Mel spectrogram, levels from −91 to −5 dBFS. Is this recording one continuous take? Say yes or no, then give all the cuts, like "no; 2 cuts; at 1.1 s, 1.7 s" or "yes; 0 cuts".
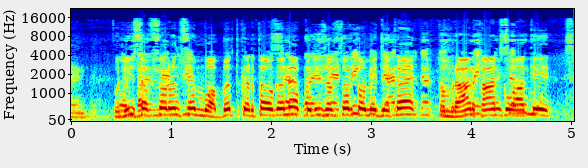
yes; 0 cuts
